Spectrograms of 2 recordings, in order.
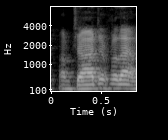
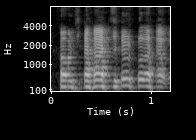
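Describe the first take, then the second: First: Said in the usual way. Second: Higher, slow, through a laugh; giggling the joke again. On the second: Real, not acted. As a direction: laugh while repeating it. Repeats line laughing.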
